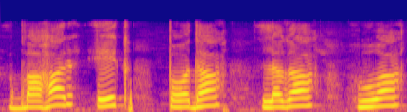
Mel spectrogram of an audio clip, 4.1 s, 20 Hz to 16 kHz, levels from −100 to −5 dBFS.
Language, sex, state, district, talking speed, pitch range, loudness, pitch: Hindi, male, Madhya Pradesh, Dhar, 75 wpm, 205-250 Hz, -12 LUFS, 225 Hz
